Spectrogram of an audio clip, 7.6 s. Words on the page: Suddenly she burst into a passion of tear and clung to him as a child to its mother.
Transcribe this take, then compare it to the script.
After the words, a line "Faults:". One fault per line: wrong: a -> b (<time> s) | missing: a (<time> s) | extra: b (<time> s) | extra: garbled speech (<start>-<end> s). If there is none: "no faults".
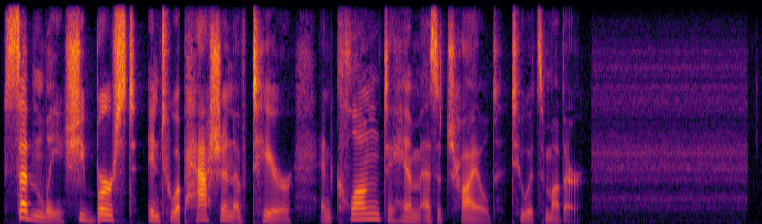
Suddenly she burst into a passion of tear and clung to him as a child to its mother.
Faults:
no faults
